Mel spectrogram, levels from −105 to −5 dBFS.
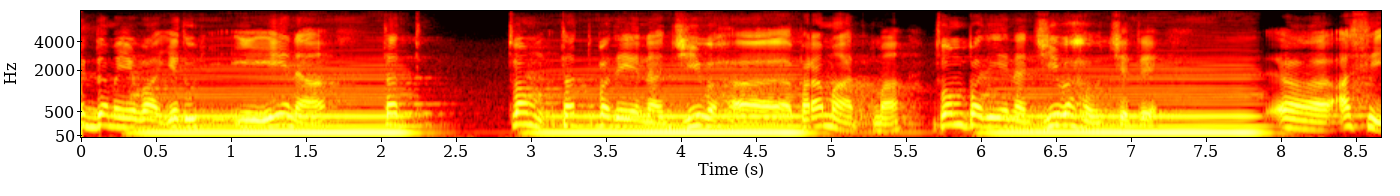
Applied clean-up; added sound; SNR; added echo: none; Bowed string instrument; -3 dB; none.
